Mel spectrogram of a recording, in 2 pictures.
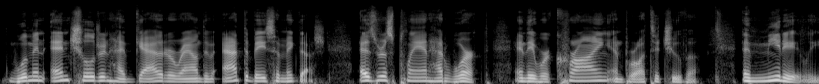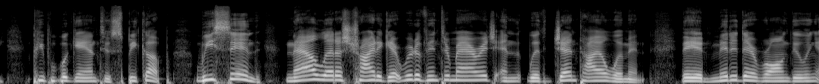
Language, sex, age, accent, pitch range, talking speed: English, male, 30-49, American, 130-170 Hz, 180 wpm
